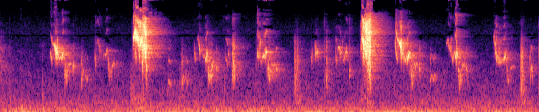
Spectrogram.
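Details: Budgerigar kept as a pet chattering steadily: quick warbling chirps and clicks with two loud sharp squawks, notes tumbling along about every half second against a faint background hum.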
